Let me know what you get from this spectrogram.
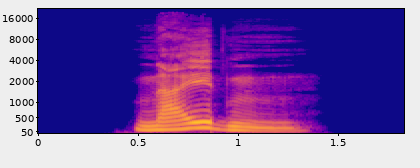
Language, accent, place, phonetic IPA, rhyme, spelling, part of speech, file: German, Germany, Berlin, [ˈnaɪ̯dn̩], -aɪ̯dn̩, neiden, verb, De-neiden.ogg
- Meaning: to have envy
